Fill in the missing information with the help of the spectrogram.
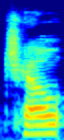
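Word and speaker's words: Kjell: of the fire by chell eriksen it's spelled differently but i looked it up and then it's chill but it's spelled k-j-e-l-l and this uh police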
